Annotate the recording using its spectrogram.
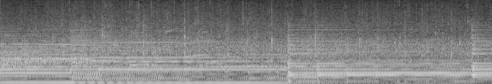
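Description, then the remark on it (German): Audience applause for Jesus in the evening, a steady wash of clapping that continues through the whole stretch, mixed under loud sustained keyboard chords that shift a couple of times. “Können wir Jesus einen riesen Applaus geben an diesem Abend?”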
